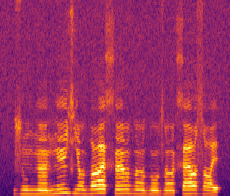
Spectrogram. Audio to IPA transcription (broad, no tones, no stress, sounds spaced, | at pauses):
z õ ŋ ã ŋ ɛ̃ ʑ ẽ ðˤ a x ã ðˤ ã ðˤ õ zˤ ã x a zˤ ɛ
